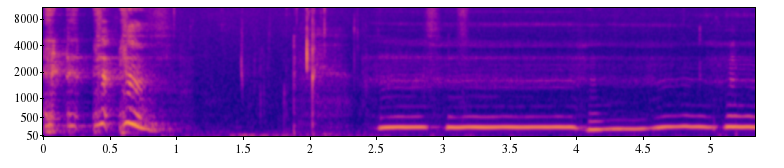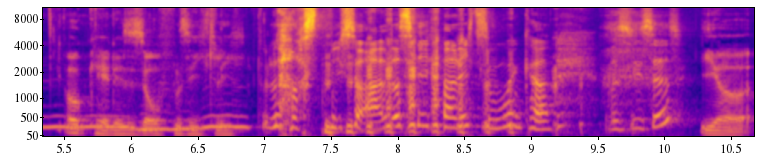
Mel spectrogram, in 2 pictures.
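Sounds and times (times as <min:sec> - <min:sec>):
person clearing throat roughly: 0:00.0 - 0:01.0
person humming notes of a song for a guessing game: 0:02.4 - 0:08.8
speech: 0:05.6 - 0:10.6
laughter: 0:07.0 - 0:09.8.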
